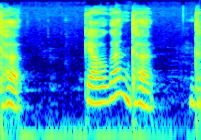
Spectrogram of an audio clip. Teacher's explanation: ध जो है दंत वर्ण भी है महाप्राण भी है और घोष भी है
